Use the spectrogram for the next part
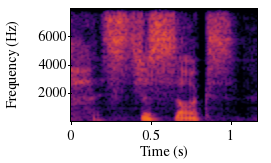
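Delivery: sighing, whispered and slow through tears; slow, breathy, tear-choked words; crying. Real, not acted. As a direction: let it out on a tearful breath. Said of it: "I don't know I'm crying".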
